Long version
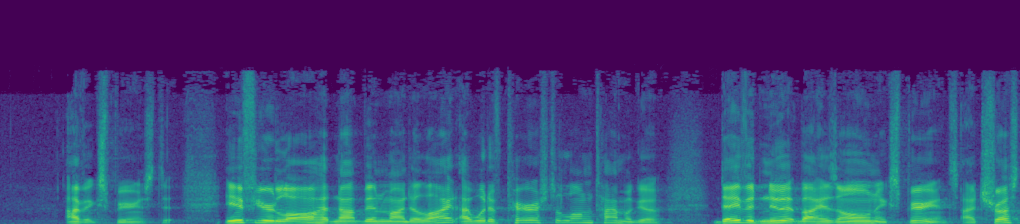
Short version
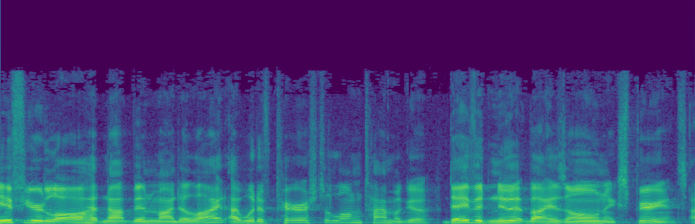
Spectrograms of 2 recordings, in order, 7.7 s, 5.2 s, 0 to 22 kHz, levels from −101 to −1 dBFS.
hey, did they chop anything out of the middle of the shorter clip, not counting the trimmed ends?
yes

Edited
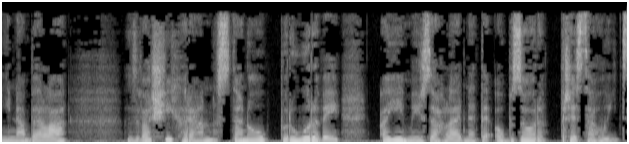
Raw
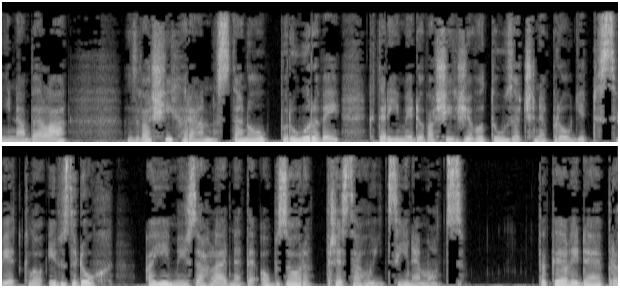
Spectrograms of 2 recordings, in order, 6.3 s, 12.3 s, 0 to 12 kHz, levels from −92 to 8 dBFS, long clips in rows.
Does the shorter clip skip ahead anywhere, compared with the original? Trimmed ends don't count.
yes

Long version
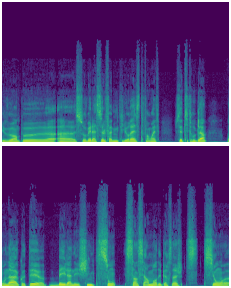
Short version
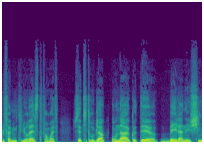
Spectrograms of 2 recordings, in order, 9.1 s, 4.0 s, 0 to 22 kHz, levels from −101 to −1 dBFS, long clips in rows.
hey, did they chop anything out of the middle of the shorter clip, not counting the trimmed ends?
yes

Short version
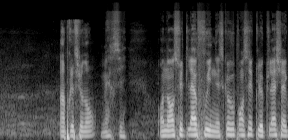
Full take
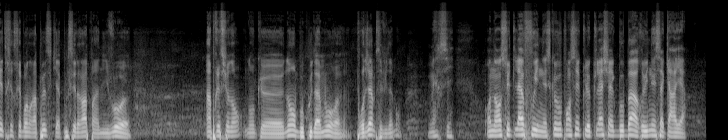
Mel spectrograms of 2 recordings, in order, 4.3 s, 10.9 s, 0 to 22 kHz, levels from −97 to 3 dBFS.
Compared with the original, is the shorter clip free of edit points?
no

